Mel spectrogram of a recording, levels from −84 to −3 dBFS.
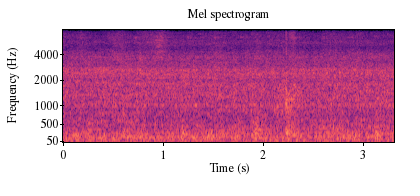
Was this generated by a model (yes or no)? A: no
